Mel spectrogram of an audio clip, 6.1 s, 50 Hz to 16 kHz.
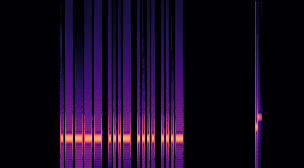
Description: Morse code, heard as a keyed tone, about 25 wpm, 700 Hz. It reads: 1VHV
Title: Four Challenging Letter-Number Combinations 25wpm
